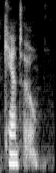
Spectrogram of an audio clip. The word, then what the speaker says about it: Kanto: It's actually Kanto, but it's been Americanized to Kanto. – Okay. – So in Japanese, vowels, the characters always make the same noise. So A is always A. So Kanto is the proper pronunciation of Kanto.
